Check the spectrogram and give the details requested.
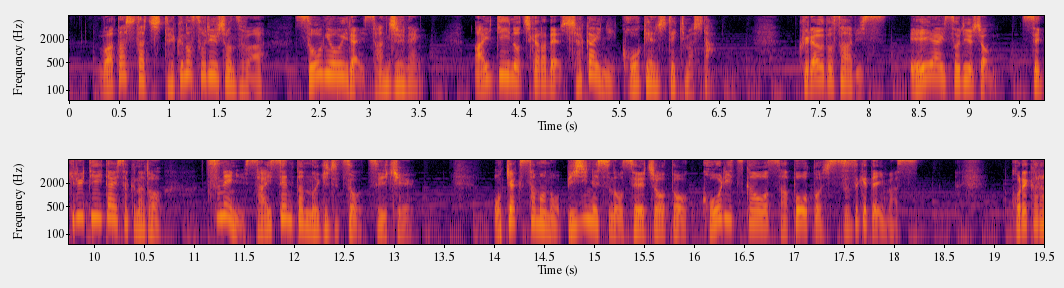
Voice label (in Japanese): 企業PR風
